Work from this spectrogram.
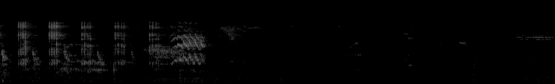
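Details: Squirrel filmed in the morning in a village: a rapid series of sharp, dry clicking chips, about six evenly spaced bursts over two seconds, followed by quieter scattered chirps against faint background noise.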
